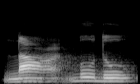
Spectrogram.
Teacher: এখানে আইনটা গলার মধ্য থেকে একটু চেপে উচ্চারণ করব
